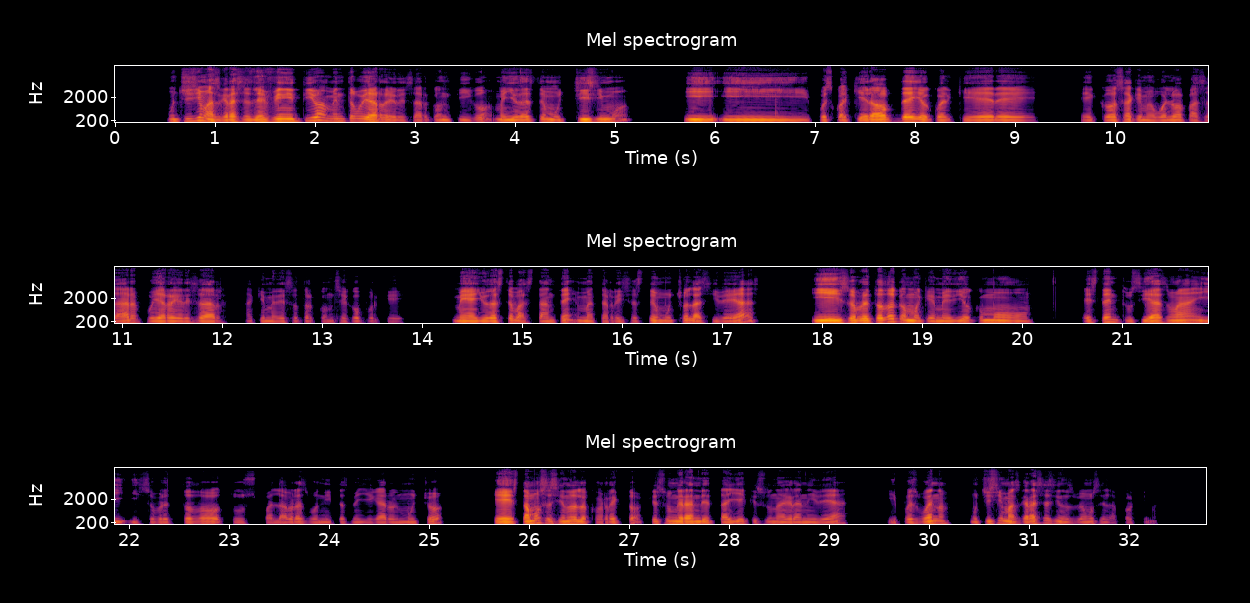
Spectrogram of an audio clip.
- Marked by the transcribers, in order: none
- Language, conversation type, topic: Spanish, advice, ¿Cómo puedo comprar un regalo memorable sin conocer bien sus gustos?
